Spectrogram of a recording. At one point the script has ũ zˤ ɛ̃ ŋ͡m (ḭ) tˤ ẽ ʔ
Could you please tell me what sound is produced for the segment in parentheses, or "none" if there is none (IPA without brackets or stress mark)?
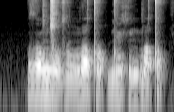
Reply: i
